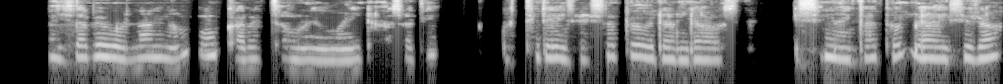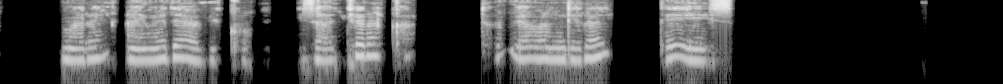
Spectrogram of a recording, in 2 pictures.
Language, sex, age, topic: Gamo, female, 18-24, government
